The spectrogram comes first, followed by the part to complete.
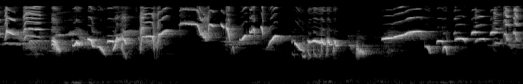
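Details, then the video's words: Fast, fiery white-rumped shama song meant to provoke a fighting bird into singing, a continuous stream of loud whistles, slurred rising and falling notes and scratchy chatter with hardly a break. "KACER NGOTOT PANCINGAN KACER CEPAT FIGHTER BONGKAR ISIAN"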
